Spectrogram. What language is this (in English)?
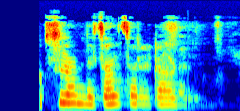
Pashto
